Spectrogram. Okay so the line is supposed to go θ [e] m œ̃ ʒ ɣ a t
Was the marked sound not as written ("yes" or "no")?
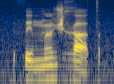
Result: no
